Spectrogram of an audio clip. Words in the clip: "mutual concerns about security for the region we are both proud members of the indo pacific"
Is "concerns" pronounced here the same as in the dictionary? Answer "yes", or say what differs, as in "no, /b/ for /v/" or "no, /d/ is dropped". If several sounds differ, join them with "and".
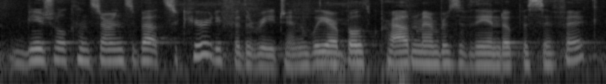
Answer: yes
